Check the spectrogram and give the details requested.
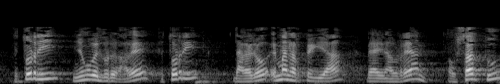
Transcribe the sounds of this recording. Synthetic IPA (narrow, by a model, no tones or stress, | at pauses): e̞t̪o̞riiɲe̞ŋɡoe̞ld̪ureɣɡa̰βe̞ːt̪o̞rid̪aɣ̞e̞ɾo̞ʔe̞manaɾpe̞ɣ̞iabe̞ɾaje̞nawre̞aŋawsaɾt̪u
